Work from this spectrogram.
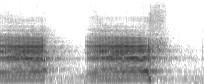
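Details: Farm cow giving two close moos, the first short and the second longer, each rich and nasal, ending with a brief breathy noise.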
